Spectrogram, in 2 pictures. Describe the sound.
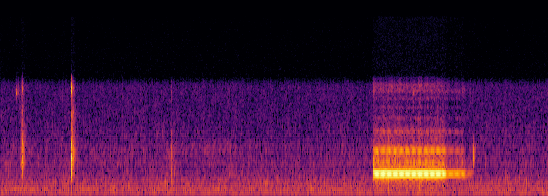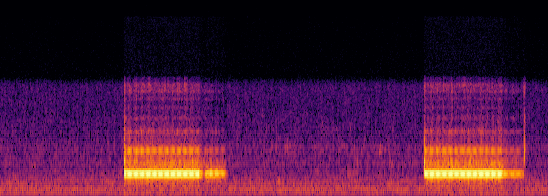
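Telephone tones on a call to a police department: a couple of faint clicks, then three long, steady ringing tones evenly spaced several seconds apart with quiet line hiss between them.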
